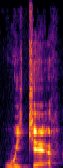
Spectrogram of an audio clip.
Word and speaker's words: OuiCare: D'ailleurs, c'est pour ça qu'on s'appelle wicker.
